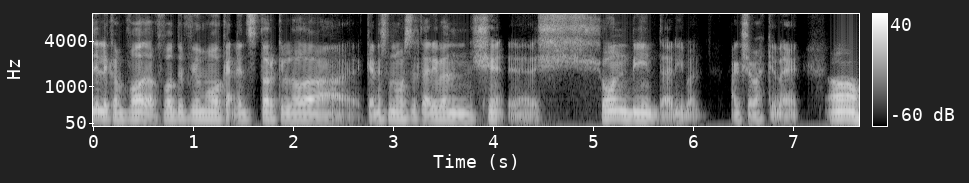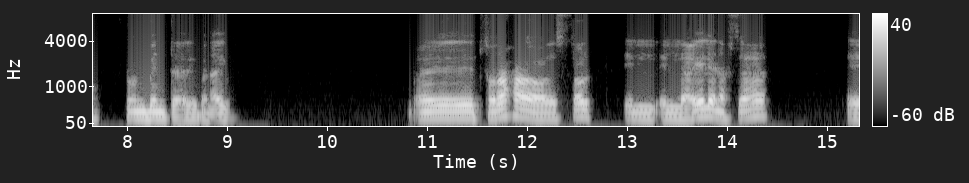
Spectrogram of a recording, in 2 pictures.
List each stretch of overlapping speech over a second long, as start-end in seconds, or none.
none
